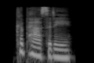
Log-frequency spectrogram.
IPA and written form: kəˈpæs.ɪ.ti (Capacity)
